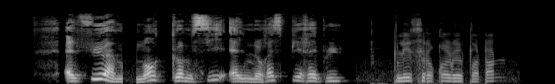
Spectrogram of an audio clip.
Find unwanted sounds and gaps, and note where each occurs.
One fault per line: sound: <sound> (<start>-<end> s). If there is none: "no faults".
sound: dropout (1.2-1.4 s)
sound: laugh (3.7-5.1 s)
